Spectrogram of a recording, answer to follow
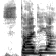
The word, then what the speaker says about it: Stadia: How do we pronounce Stadia? Is that it? Stadia. Stadia.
